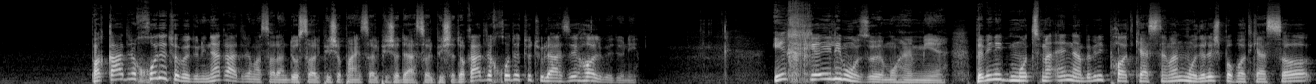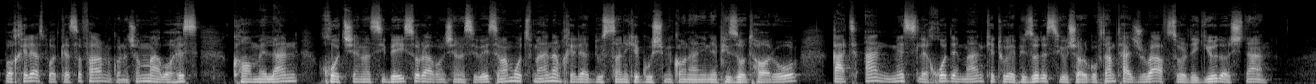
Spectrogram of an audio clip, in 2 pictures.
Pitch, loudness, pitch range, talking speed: 130 Hz, -19 LUFS, 115-155 Hz, 180 wpm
